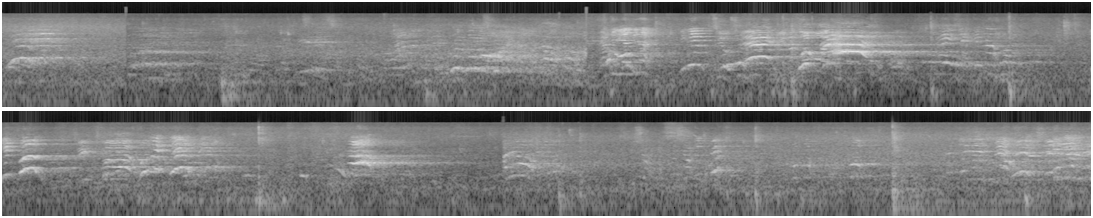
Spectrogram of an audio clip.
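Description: Young men shout to each other on an open field.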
